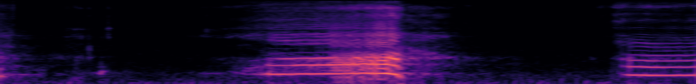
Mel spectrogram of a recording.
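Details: A sleeping puppy, tagged Jack Russell terrier / Chihuahua, makes a tonal, whistling breath sound and then a second, shorter whistle, consistent with wheezing.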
